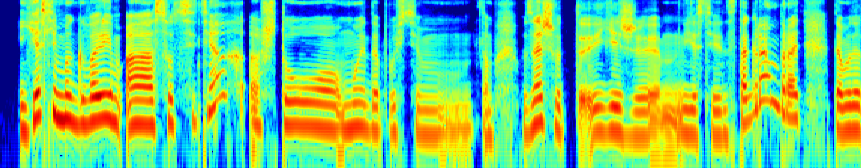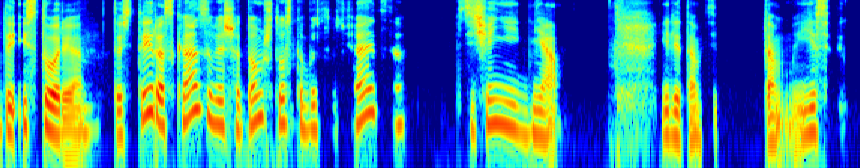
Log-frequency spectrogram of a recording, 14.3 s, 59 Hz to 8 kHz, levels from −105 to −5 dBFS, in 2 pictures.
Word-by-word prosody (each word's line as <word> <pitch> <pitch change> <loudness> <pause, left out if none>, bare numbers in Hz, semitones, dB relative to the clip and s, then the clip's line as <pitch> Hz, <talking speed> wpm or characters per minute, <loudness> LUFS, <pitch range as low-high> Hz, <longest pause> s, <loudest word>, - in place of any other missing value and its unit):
Если 260 - +6
мы 250 -1 +7
говорим 235 +2 +6
о 210 +1 +7
соцсетях, 240 - +2
э, - - -1
что 205 -3 0
мы, 195 +1 -1
допустим, 165 - -6
м, - - -13
там, - - -8 0.2
вот 160 - -8
знаешь 225 +3 +5
вот, 180 -1 -4
есть 175 -1 +1
же, 155 0 -1 0.3
если 160 -1 -2
Instagram 245 - +1
брать, 250 - +1 0.2
там 175 - +3
вот 180 - +3
эта 180 -1 +1
история, 170 - +1 0.2
то - - -13
есть 155 - -4
ты 270 +4 +1
рассказываешь 230 - 0
о 180 - -7
том, 220 +7 -4
что 220 - -5
с - - -4
тобой 185 -1 -8
случается 215 - -7 0.4
в - - -17
течение 205 +1 -3
дня, 160 -1 -6 0.8
или 155 -1 -5
там 70 - -9
ти - - -22 0.4
там, - - -5
если 170 +2 -5
195 Hz, 170 wpm, -23 LUFS, 170-225 Hz, 0.8 s, мы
